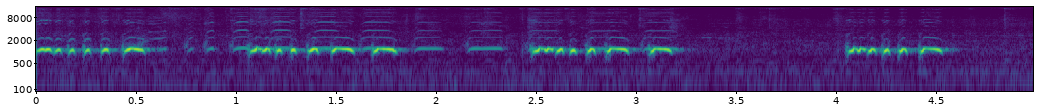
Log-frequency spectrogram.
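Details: Loud local zebra dove delivering its lure song for attracting other doves, four short bubbling phrases of quick warbled coos, each about half a second long, separated by brief pauses.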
